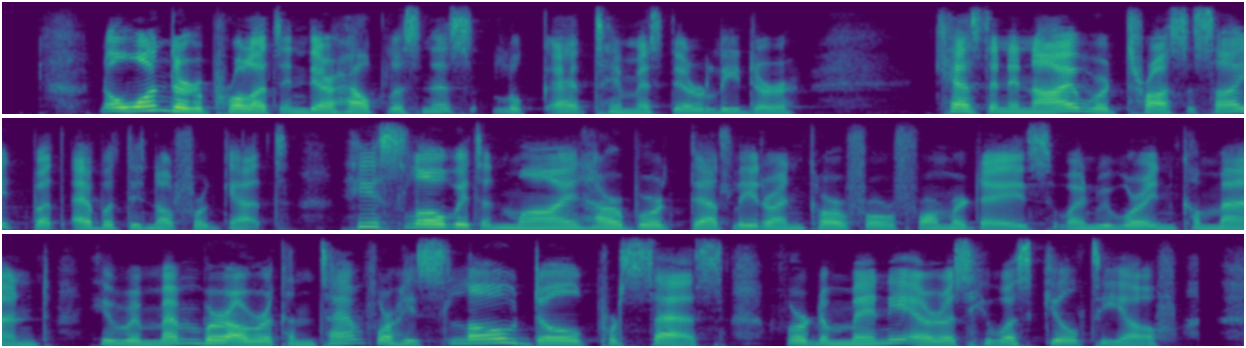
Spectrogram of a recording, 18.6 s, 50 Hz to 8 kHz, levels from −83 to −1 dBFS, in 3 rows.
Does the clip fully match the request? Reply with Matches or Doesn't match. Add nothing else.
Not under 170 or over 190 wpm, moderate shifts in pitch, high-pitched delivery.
Doesn't match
